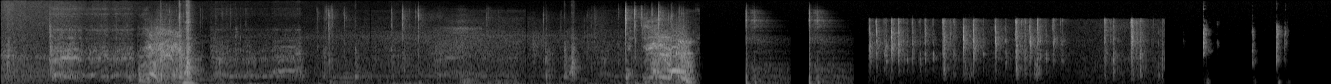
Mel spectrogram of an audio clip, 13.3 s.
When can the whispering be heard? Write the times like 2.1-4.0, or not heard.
not heard.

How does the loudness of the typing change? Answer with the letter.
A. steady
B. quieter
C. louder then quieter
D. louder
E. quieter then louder
D.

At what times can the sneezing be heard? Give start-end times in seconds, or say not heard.
1.1-2.7, 5.8-7.0, 9.6-10.4.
